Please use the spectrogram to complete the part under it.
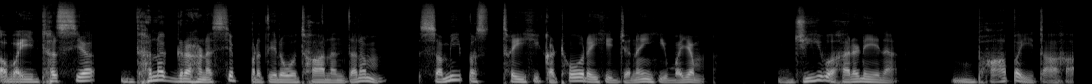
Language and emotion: Sanskrit, fearful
